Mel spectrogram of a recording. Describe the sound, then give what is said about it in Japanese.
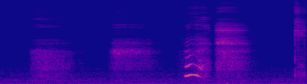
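Quiet, soft, breathy sounds of a person taking a few slow, deep breaths. One breath is louder and has a voiced, sigh-like quality. “じゃあその前に、私の言う通り深呼吸してみよう。”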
